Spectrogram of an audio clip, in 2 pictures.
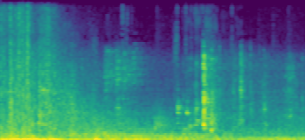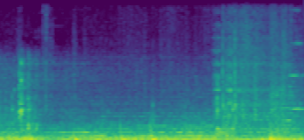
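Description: Naval guns firing in the video game Marco Polo: a heavy booming volley up front, followed by a rumbling, scattered run of distant blasts and crackles that fades to a steady low battle din.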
